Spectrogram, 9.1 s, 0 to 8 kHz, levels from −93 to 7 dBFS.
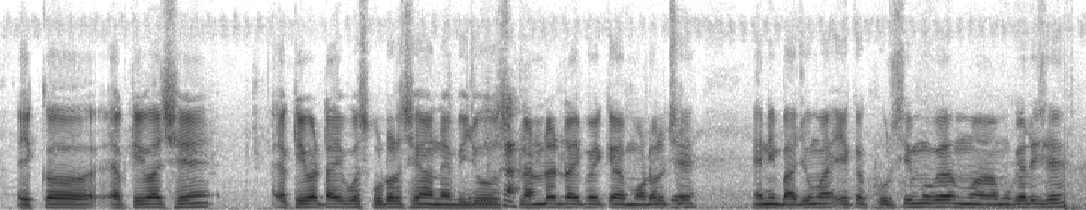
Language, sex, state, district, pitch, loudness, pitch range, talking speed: Gujarati, male, Gujarat, Valsad, 120 Hz, -16 LUFS, 115-125 Hz, 145 wpm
